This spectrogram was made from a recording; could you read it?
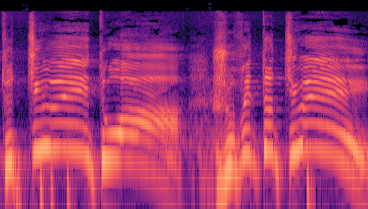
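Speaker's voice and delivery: very high, swooping, drawn-out shriek. Retelling pinning a woman against a car by the throat, retelling a scream. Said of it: "je lui dis en hurlant".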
